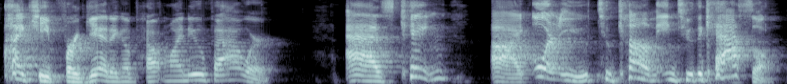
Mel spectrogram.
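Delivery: hammed-up king command. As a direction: order them in grandly.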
